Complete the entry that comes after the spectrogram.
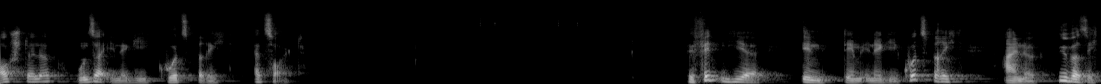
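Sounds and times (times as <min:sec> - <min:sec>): faint small clicks: 0:04.1 - 0:06.6.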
